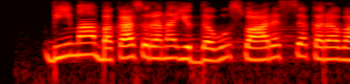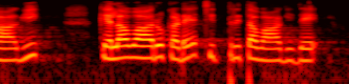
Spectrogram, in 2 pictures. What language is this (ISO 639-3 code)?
kan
